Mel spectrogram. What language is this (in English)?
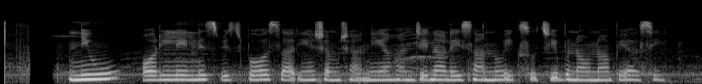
Punjabi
